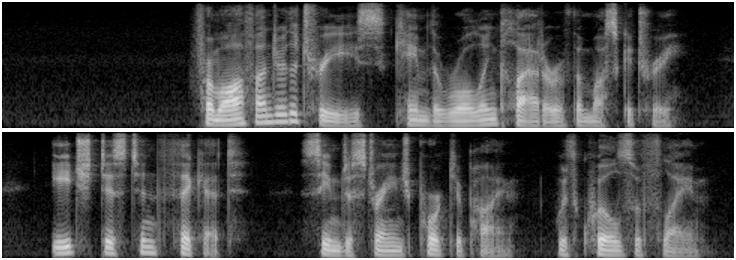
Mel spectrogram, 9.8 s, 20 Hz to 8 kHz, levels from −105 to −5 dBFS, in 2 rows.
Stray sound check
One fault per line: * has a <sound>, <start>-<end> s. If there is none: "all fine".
all fine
